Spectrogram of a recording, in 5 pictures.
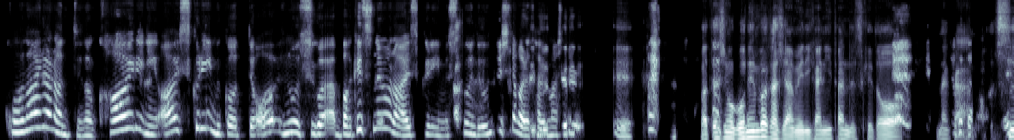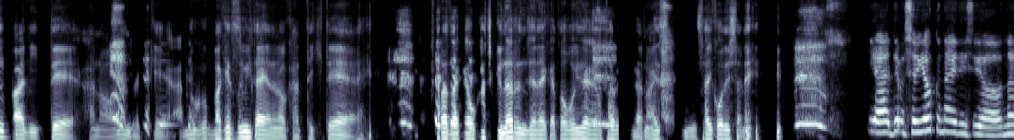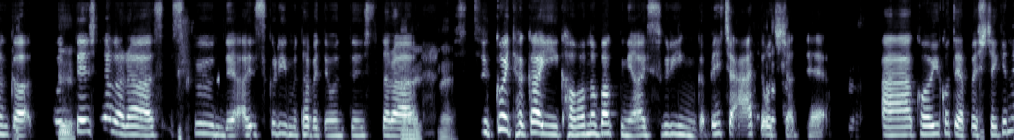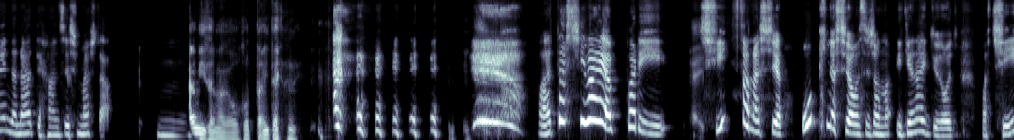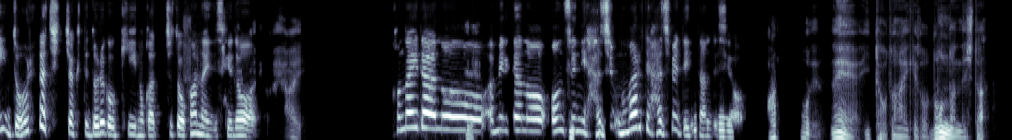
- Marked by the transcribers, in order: unintelligible speech; unintelligible speech; distorted speech; chuckle; unintelligible speech; chuckle; laugh; chuckle; chuckle; unintelligible speech; unintelligible speech; chuckle; laugh; unintelligible speech; unintelligible speech
- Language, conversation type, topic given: Japanese, unstructured, 毎日の中で小さな幸せを感じるのはどんな瞬間ですか？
